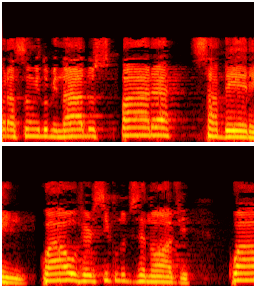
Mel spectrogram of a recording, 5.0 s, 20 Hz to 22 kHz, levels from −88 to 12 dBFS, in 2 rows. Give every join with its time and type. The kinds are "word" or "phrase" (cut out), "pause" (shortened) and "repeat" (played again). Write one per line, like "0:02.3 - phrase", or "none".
0:01.1 - pause
0:02.8 - pause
